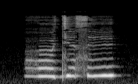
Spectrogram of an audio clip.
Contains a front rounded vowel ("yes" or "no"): yes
